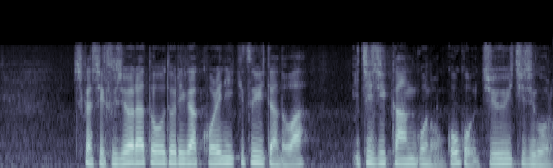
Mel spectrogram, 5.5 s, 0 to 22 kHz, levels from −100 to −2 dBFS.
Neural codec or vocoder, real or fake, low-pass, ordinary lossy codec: codec, 16 kHz, 16 kbps, FunCodec, trained on LibriTTS, 50 frames a second; fake; 7.2 kHz; none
